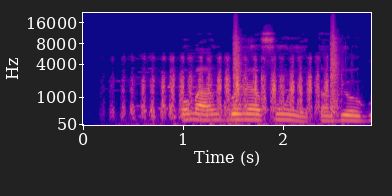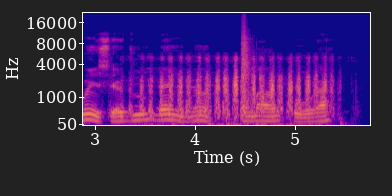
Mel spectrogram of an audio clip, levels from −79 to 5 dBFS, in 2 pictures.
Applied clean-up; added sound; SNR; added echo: none; Writing + Tools; 1 dB; none.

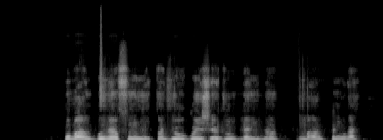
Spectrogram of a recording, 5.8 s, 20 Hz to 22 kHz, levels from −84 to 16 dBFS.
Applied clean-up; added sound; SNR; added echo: neural mask model DeepFilterNet 3.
